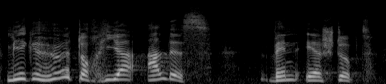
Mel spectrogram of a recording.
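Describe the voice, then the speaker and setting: A possessive young heir pleads to inherit his father's house, land and herds, as a man puts on his voice. He speaks a little higher and pushes each point with a grasping eagerness. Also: takes it slowly. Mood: pleading.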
